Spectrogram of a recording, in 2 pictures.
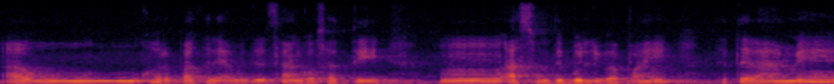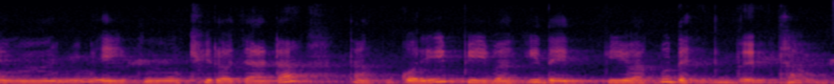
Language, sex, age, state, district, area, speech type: Odia, female, 30-45, Odisha, Mayurbhanj, rural, spontaneous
